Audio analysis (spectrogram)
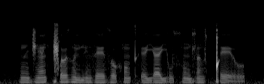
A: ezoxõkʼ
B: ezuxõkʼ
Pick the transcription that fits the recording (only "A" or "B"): A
